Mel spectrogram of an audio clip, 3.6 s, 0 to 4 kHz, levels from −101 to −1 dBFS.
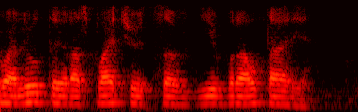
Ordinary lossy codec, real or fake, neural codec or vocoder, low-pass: AAC, 24 kbps; real; none; 3.6 kHz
